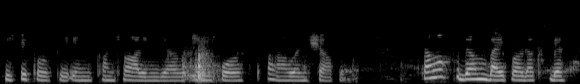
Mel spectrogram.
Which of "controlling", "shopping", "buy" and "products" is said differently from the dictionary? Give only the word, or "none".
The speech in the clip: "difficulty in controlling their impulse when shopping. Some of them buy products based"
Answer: none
